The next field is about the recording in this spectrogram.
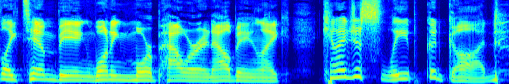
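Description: A man with an American accent, fairly high in pitch, bright and sharp in tone, with lively intonation at a fairly slow pace. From US South. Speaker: podcast co-host. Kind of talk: casual chat.

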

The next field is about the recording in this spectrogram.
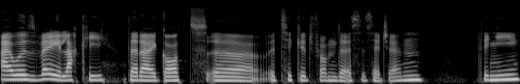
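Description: In a German accent, a woman speaks at a medium pitch and a moderate pace with monotone, flat intonation. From Germany. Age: 20s. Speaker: master's student. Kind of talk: casual interview.

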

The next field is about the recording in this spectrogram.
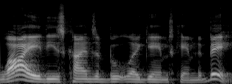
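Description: The recording is very clean, with a silent background. A man speaks at a fairly quick pace in a medium pitch. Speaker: podcast host. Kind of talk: casual chat with lecture-style history segments. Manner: rambling.

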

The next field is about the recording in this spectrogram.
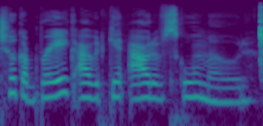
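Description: Here is a normal speaking voice. A woman with an American accent speaks at a medium pitch with fairly even intonation on a very clean recording with a silent background. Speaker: graduate degree holder. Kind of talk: casual chat.

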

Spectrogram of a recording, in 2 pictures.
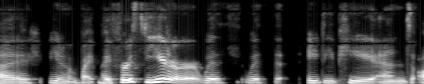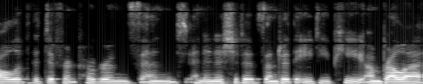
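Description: Her dark, mellow tone sits fairly low for a woman, moving at a fairly slow pace with ordinary pitch variation. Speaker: audio description gala host. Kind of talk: casual chat. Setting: video call.

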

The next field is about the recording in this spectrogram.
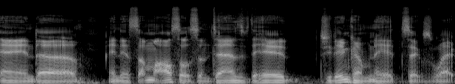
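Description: Speaking at a fairly quick pace, a man uses a very deep, low pitch with vocal fry and ordinary pitch variation. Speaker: dating show guest. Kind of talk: casual chat.

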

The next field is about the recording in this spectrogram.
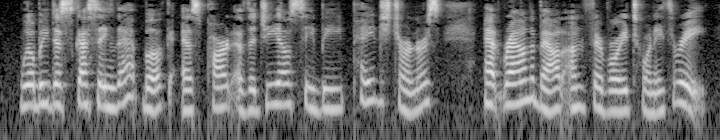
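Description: Speaking at a fairly slow pace with very even loudness, a woman has a plain, everyday voice, fairly high in pitch, with fairly even intonation. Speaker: podcast host. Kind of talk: news reading.

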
